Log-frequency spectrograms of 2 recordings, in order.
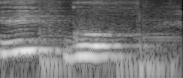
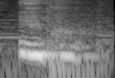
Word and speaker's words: Hugo: Alors, on pourrait dire juste Hugo, mais comme il y a un H en français, le H il est muet, on le prononce pas Hugo. Mais ça pourrait être par exemple en anglais Hugo.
